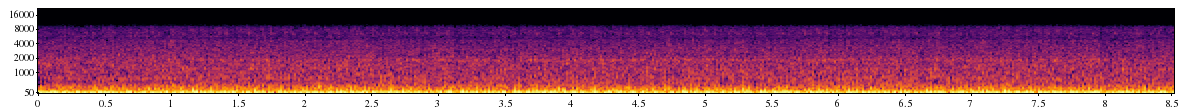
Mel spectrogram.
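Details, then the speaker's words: Jeep ZJ Grand Cherokee 5.2 V8 after water pump replacement, coolant and antifreeze just added: warming up at idle, waiting for the thermostat to open to bleed air; deep, steady idle, no knocks, ticks or squeals; healthy. "Waiting for the thermostat to open so we can make sure there's no air left in the system."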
